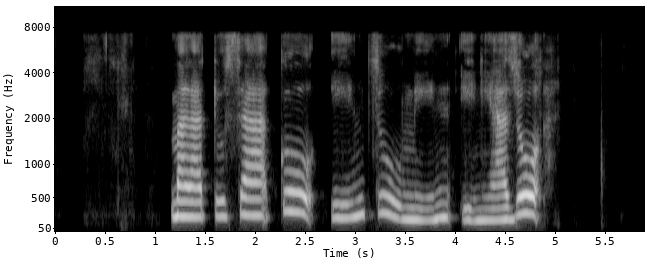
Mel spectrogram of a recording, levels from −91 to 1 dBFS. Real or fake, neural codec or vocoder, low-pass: fake; codec, 16 kHz, 4.8 kbps, FACodec; 7.2 kHz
